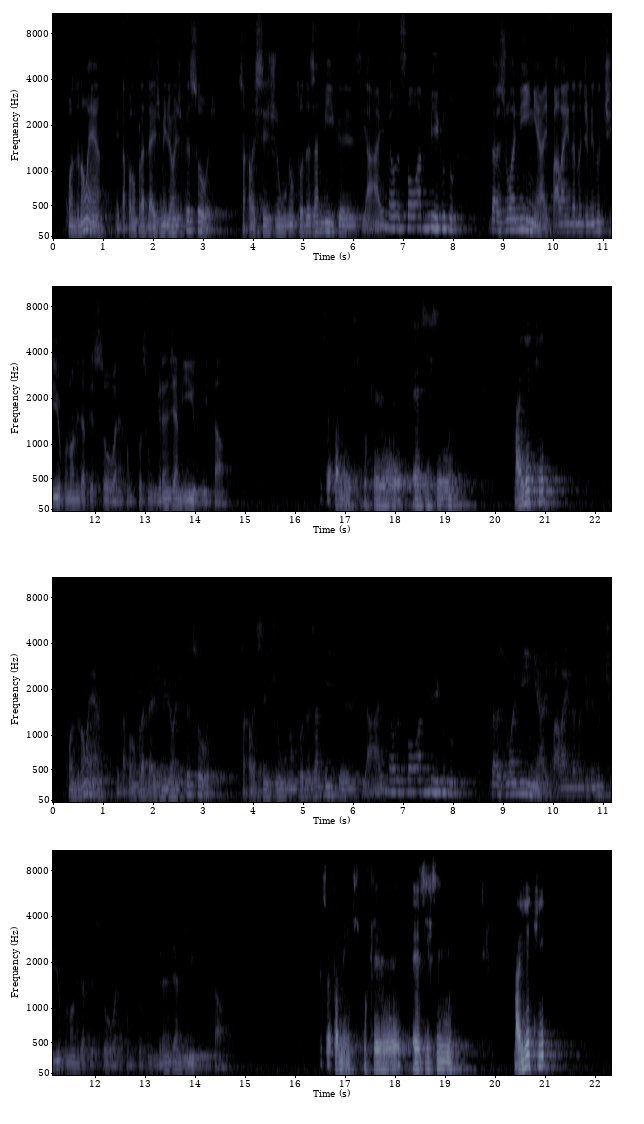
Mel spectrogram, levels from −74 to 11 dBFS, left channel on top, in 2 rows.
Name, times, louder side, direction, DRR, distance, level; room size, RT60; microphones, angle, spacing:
voice 1, 0.3-1.0 1.2-3.2 3.7-8.3 8.7-14.6, left 5 dB, 70° left, 15 dB, 0.4 m, -44 dB
voice 2, 16.6-19.2 20.4-21.0, right 7 dB, 70° right, 16 dB, 0.3 m, -35 dB
9.1 x 3.5 x 5.2 m, 1.3 s
head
